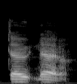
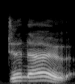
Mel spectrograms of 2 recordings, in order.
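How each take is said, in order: First: The two words are said separately and in full. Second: The two words blend into one short reduced word. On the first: "from don't know" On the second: "Dunno, from don't know"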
